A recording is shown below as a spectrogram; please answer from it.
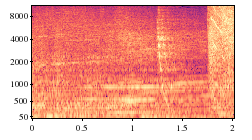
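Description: Sci-fi battle sound effects: a loud, engine-like whine with falling tones, cut through by two sharp zaps like blaster shots, the second and louder one just before the end.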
